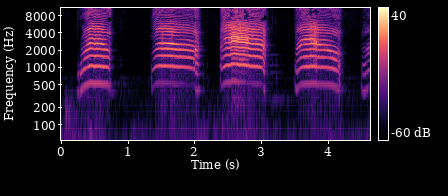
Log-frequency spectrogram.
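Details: Cats and kittens meowing loudly, four long even meows of about half a second each, repeated roughly every second, rich in harmonics with a clean quiet background.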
